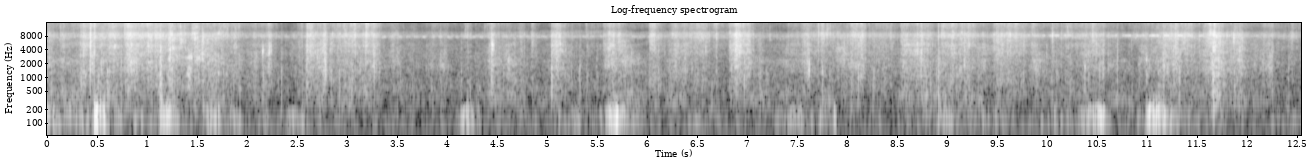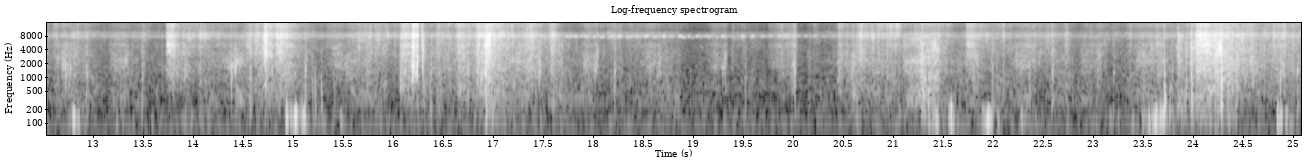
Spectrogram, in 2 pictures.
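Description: Sugarcane leaves and dry cane trash rustling and crackling as someone pushes through the cane on foot, with irregular footfalls and leaves brushing close against the microphone.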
